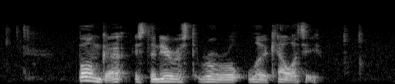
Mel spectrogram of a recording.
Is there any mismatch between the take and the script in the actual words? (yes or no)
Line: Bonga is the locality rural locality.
yes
